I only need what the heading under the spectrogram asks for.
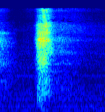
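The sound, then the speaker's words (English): A voice imitates an angry man's snort: a single short, forceful burst of breath pushed through the nose, hissy and rough, standing out against quiet background. “he snorts mm-hmm. at me.”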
